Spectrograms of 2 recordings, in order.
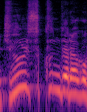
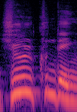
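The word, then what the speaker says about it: Jules Koundé: 요 이제 쿤데 선수가 저도 예전에는 이제 줄스 쿤데라고 발음을 많이 했고 또 요즘 어떤 데 보면 쥐일스 쿤데라고도 나와요. 네. 근데 가장 정확한 발음은 줄 쿤데인 것 같습니다.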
